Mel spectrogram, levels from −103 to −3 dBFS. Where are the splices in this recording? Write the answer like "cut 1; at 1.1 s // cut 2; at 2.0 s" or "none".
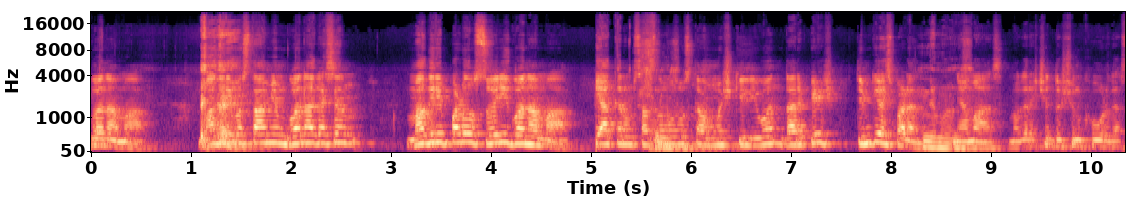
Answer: cut 1; at 5.0 s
